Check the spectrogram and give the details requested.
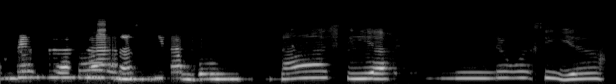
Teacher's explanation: صرف ہلکی سی ہا کی آواز آنا چاہیے لاسٹ میں، کیونکہ ہم تا کو ہا میں بدل رہے ہیں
